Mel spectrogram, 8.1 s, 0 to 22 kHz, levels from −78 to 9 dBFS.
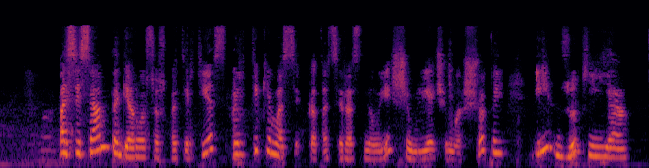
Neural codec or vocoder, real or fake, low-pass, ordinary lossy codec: codec, 44.1 kHz, 2.6 kbps, DAC; fake; 19.8 kHz; AAC, 32 kbps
